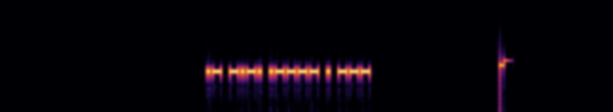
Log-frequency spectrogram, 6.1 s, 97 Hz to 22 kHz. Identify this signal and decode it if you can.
Morse code, heard as a keyed tone, about 44 wpm, 700 Hz. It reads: AC1EO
